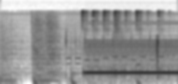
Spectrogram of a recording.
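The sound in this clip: A telephone number being dialed live: a few short clicks and brief tones, then a loud, steady continuous line tone with faint high pips over it.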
